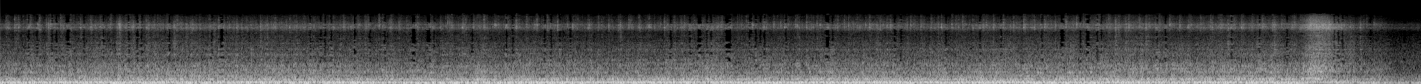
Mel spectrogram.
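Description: A race car engine idles with a deep, loud rumble close by.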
